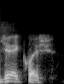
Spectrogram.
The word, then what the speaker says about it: Jaquish: Savannah Jaquish, I believe is how you say it, or is it Jaquish? – Jaquish. – Jaquish, yep. Savannah Jaquish, another Southern California girl that went to LSU.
